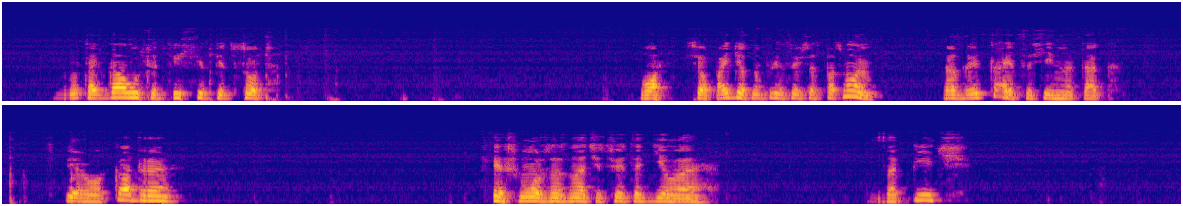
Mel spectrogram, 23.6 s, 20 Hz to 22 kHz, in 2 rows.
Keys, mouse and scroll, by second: 0.8-3.5 drag, 2.8 KP_0, 4.5 space, 6.1 space, 7.1-7.6 middle drag, 11.2-12.7 drag, 14.6 click, 16.3 click, 19.1 click, 20.2 click, 22.5 drag.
